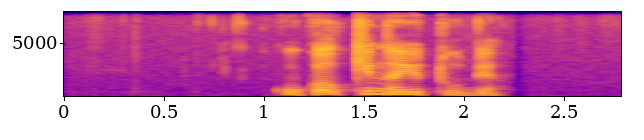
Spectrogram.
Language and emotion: Russian, neutral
